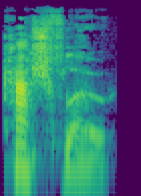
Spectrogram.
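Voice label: "cash-flow", British English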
